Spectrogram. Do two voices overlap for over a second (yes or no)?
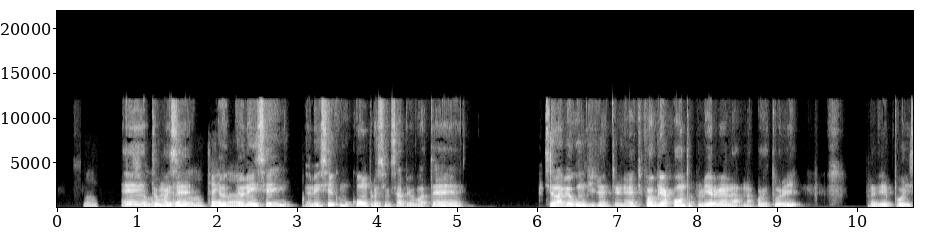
yes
